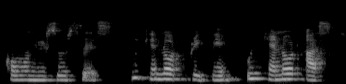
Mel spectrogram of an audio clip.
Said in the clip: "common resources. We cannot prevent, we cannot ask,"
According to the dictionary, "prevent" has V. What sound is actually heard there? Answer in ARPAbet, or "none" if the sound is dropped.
P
